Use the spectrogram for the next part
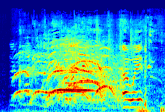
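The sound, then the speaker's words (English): A crowd of many high-pitched voices, an audience screaming yes to whether Albus and Rose will get married, screams together, swelling quickly into a loud sustained shriek for about two seconds before breaking up into scattered yells and laughter. “Do you think Albus and Rose will get married? If yes, scream.”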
